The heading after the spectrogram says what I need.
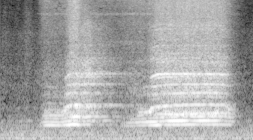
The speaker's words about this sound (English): Ooh, that's the sound that the train makes when Jeff is leaving. Toot toot.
